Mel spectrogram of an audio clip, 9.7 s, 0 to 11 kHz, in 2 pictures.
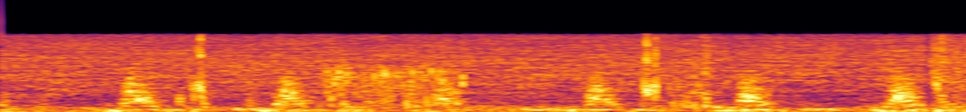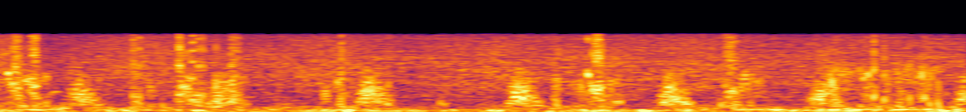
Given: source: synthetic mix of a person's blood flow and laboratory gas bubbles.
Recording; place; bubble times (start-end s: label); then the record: Doppler ultrasound of blood flow; subclavian vein
0.86-1.08 s: bubbles
1.21-1.32 s: bubbles
1.36-1.45 s: bubbles
1.60-2.40 s: bubbles
3.17-3.68 s: bubbles
4.66-5.19 s: bubbles
5.46-6.10 s: bubbles
6.41-6.81 s: bubbles
7.01-7.10 s: bubbles
7.60-7.98 s: bubbles
8.21-8.29 s: bubbles
8.39-8.68 s: bubbles
8.94-9.63 s: bubbles
From the record:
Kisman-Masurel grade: 232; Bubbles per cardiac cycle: several, 3 to 8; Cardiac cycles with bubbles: 50 to 99%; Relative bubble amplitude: moderate (0.250 to 0.450); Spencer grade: 3 (all of the cardiac periods contain showers or single bubble signals, but not dominating or overriding the cardiac motion signals); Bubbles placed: anywhere in the cardiac cycle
